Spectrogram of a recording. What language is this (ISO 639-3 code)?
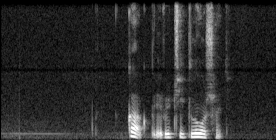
rus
